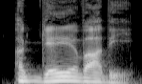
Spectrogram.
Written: अज्ञेयवादी

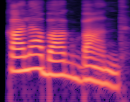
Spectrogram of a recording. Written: बाँध

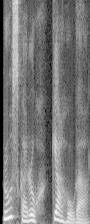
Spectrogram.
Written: रुख़

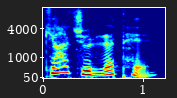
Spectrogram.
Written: जुर्रत

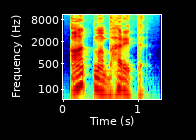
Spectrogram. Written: आत्मभरित

